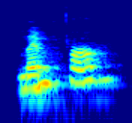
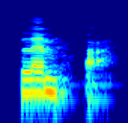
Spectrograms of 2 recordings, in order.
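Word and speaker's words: Lemper: Limper. Limpa. So they they don't pronounce the R so much.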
